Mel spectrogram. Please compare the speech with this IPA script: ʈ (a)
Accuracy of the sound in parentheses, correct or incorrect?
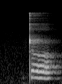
incorrect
